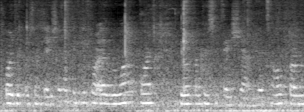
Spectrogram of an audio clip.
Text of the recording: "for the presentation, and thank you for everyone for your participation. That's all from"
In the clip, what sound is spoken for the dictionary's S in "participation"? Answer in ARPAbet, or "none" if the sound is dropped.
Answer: S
